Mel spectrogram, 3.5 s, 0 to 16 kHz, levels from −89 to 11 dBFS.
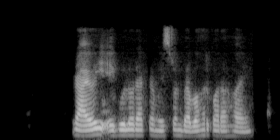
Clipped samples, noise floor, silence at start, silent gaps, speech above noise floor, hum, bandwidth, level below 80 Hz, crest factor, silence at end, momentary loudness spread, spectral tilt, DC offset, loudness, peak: under 0.1%; -89 dBFS; 0.9 s; none; 69 dB; none; 8 kHz; -70 dBFS; 20 dB; 0.35 s; 10 LU; -4.5 dB/octave; under 0.1%; -20 LUFS; -2 dBFS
